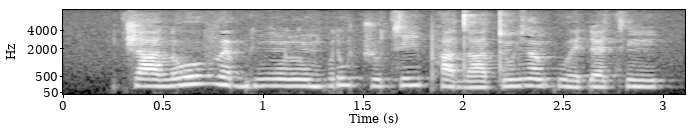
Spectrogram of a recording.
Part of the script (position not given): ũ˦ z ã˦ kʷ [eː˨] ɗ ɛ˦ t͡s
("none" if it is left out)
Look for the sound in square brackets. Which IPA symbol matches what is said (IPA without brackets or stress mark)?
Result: eː˨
